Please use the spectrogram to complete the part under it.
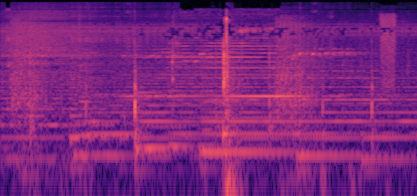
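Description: A horse in Black Desert Online whinnies and its hooves clip-clop at a walk, alongside game music tones and a sharp sound effect. The sounds are moderately loud and play continuously, with no talk.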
